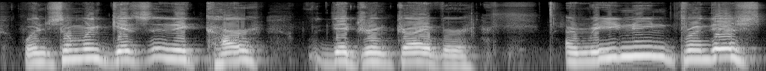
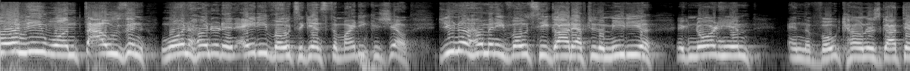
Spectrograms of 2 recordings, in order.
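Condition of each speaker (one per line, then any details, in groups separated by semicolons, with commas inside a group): Traumatic brain injury; car crash, ejected from vehicle; gets off track, curses sometimes; relearned talking and eating after regaining consciousness
No condition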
